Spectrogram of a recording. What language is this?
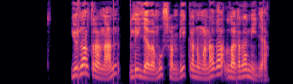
Catalan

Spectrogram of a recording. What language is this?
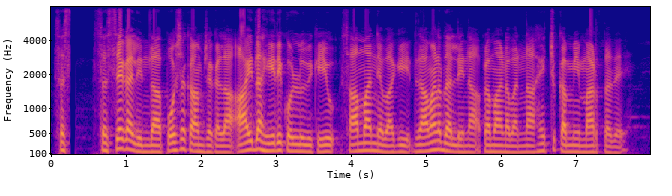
Kannada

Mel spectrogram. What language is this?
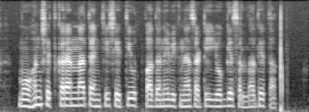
Marathi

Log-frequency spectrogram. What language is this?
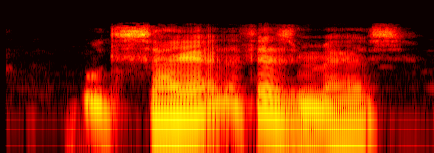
Kabyle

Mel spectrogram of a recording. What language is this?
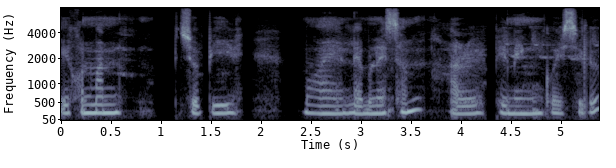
Assamese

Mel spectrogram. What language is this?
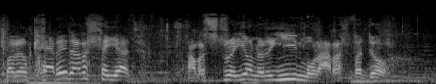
Welsh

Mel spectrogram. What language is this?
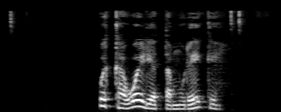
Central Tarahumara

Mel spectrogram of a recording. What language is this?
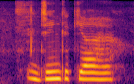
Maithili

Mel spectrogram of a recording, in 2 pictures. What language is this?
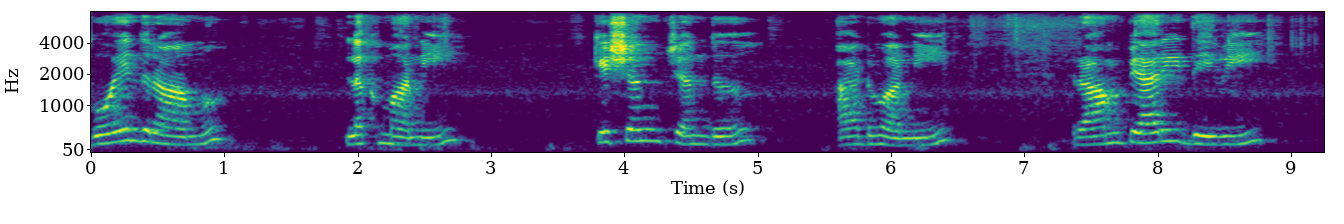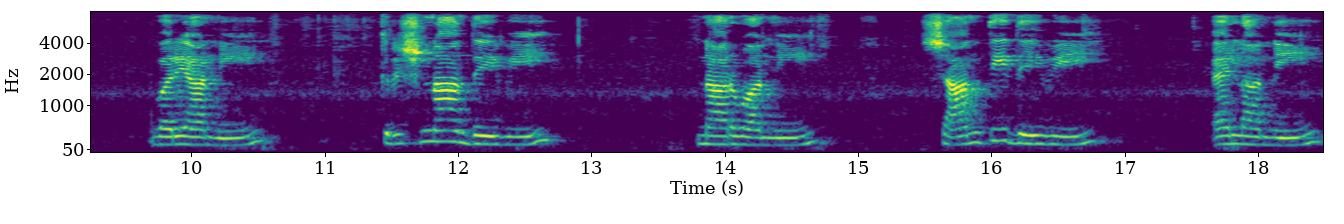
Sindhi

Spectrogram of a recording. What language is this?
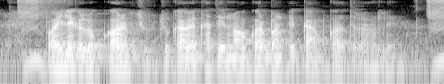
Bhojpuri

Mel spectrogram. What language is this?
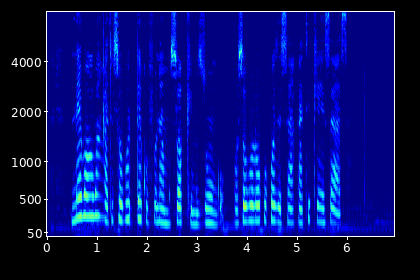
Ganda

